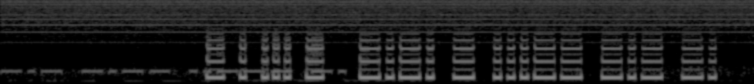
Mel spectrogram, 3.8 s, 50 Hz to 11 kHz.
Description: Morse code, heard as a keyed tone, about 37 wpm, 310 Hz. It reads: TEST CT3KN
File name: CW / kt5j wpx cw-op-k5pi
